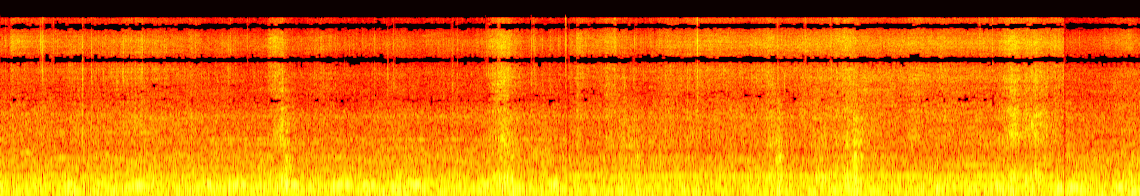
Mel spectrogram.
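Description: Meat sizzling on a tabletop grill over a steady background hum, with louder hissing flare-ups three times.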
